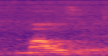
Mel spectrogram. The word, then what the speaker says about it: Mauser: Meu nome, a pronúncia é Mauser. eu achei que era. Aí as pessoas pensam, pô, vai vir um alemão. Mauser, é Mauser. O Mauser.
